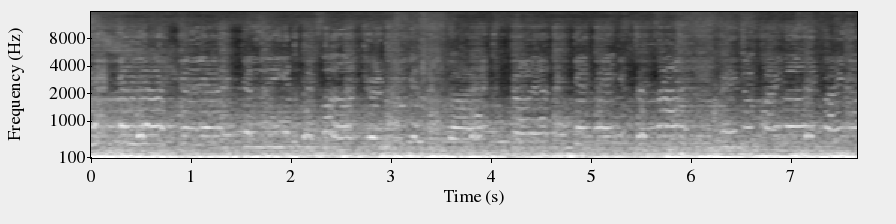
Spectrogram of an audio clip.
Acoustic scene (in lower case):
car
